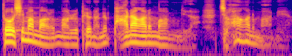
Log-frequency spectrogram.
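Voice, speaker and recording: A middle-aged male pastor preaches in a storytelling way, sometimes dropping to a near whisper and sometimes rising to a loud burst. His voice sits at an ordinary male pitch. It rings with the long reverb of a church sanctuary. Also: quick pace. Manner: storytelling, swings between hushed asides and loud bursts. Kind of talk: sermon.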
